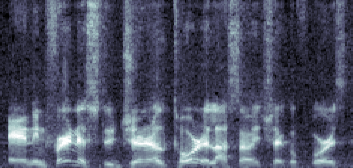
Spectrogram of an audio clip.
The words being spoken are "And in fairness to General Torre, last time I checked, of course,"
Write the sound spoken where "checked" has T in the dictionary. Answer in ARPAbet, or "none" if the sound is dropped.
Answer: none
